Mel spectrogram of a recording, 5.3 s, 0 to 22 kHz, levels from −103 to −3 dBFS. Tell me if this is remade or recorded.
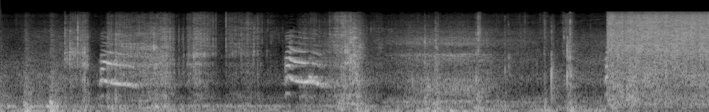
recorded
